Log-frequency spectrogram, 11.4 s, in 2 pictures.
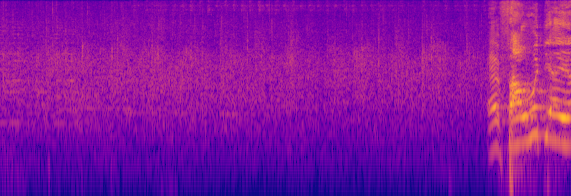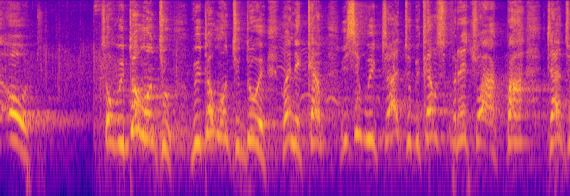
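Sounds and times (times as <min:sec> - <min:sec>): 
audience applause: 0:00.0 - 0:11.3
speech: 0:04.9 - 0:11.3
laughter: 0:07.6 - 0:11.3.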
